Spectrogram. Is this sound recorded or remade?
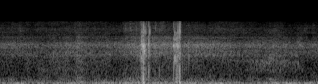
recorded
